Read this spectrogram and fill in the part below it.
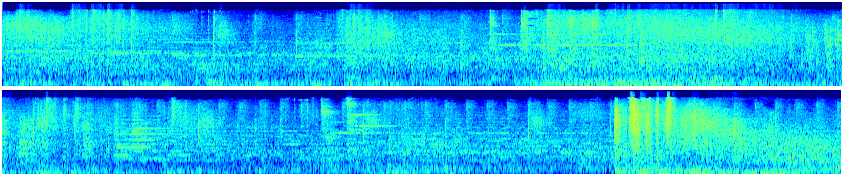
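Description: Rapid naval gunfire from a warship's secondary batteries in World of Warships, a dense, continuous barrage of booming shots with heavier blasts near the start and again toward the end.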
